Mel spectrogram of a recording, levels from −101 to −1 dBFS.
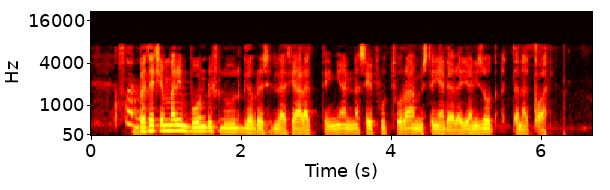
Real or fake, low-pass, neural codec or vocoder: real; 7.2 kHz; none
